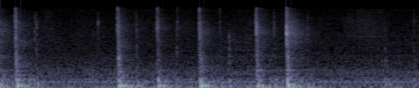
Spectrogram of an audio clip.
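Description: Typing on a computer keyboard: a string of irregular keystrokes, about seven or eight in two seconds.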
